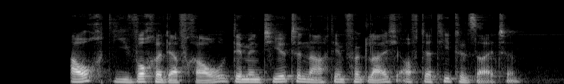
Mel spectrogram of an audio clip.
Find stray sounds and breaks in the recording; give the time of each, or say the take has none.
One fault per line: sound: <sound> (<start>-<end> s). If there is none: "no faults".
no faults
